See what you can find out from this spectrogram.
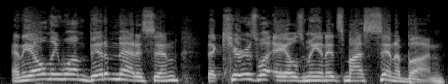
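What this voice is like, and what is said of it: Put-on southern accent. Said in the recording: “are you from the South? ... your southern accent”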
